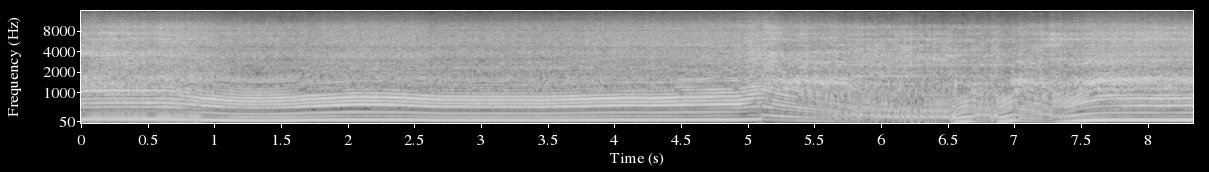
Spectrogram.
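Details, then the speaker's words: Stihl 026 two-stroke chainsaw after rebuild, warming up on thick fuel: steady buzzing idle a touch fast, then a few throttle blips; idle set high enough that the chain begins to creep. "seems pretty happy really fuel there still you're running the little fast the change just barely going to start to turn there"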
